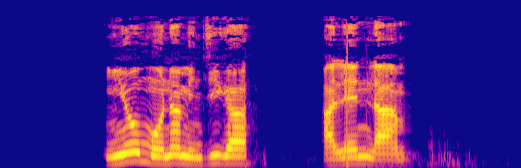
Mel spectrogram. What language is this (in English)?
Bakoko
